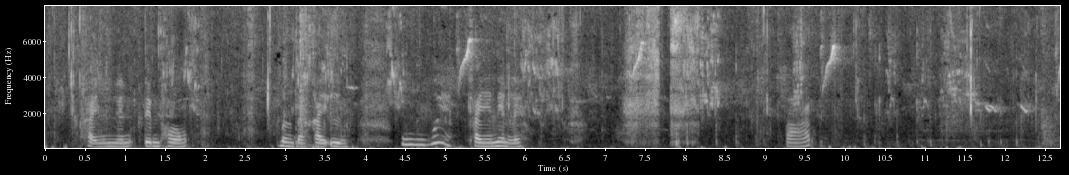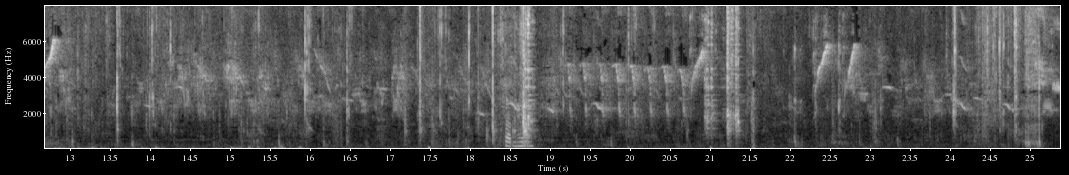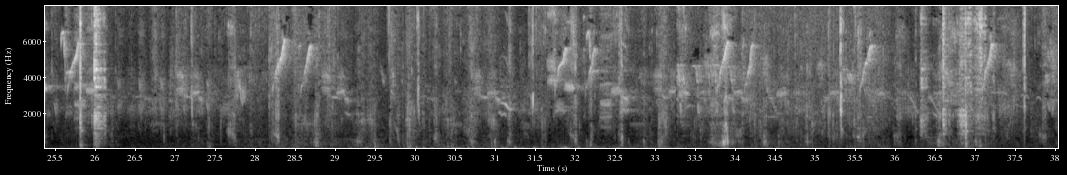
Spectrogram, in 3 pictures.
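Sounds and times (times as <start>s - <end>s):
small birds chirping: 0.0s - 38.0s
chewing and lip smacks: 1.4s - 3.2s, 5.7s - 38.0s.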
